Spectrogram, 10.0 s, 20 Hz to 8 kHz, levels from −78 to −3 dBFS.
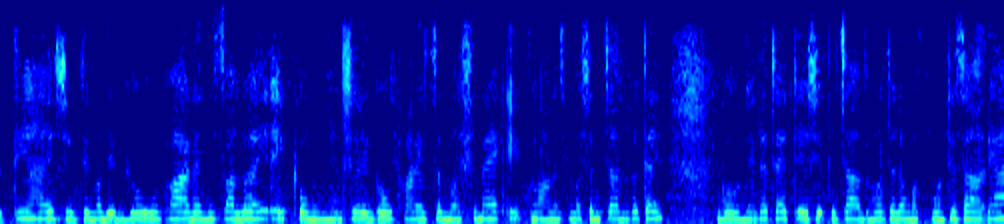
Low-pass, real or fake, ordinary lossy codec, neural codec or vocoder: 7.2 kHz; fake; Opus, 24 kbps; codec, 24 kHz, 0.9 kbps, WavTokenizer, medium music audio release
